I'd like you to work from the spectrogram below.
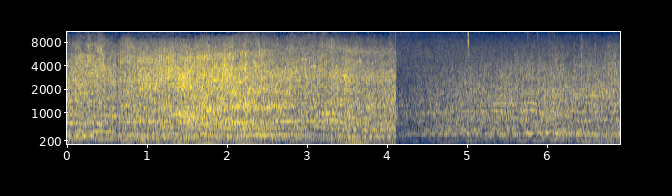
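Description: A Porsche GT race car engine in the Assetto Corsa Competizione video game, a dense, steady engine drone that drops abruptly partway through and then carries on, with no talk.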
